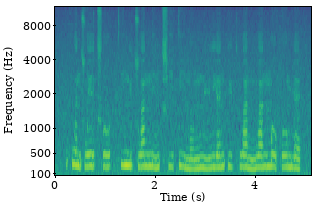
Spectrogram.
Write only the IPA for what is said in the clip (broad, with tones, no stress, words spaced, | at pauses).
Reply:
xwə˥˨nswe˦ɪ̯t͡sʰɤ˦ | t̪ʰi˦ŋy̰˨˩t͡swa˦nn̪i˨˦n t͡ɕʰi˦t̪i˥˨n̪ɤ˨˦ŋ n̪y˨˦ ljɛ˦nt̪y˥˨t̪ʰwa˥˨n n̪wa˦nmɤ˥˨ fɤ˦mɥɛ˨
